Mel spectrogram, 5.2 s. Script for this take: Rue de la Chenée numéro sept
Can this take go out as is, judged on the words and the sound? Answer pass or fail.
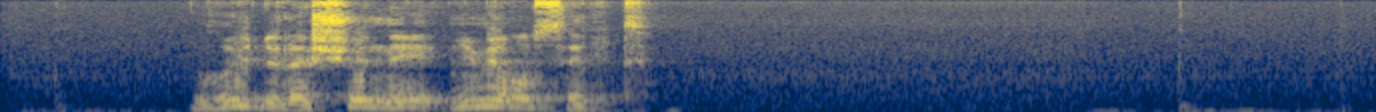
pass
